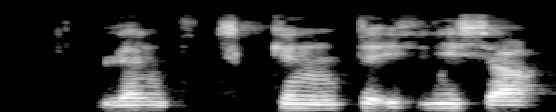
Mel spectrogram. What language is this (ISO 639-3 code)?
kab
